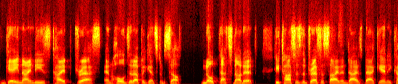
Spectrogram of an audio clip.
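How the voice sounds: It is a natural reading voice with ordinary pitch variation, heard over a quiet background.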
